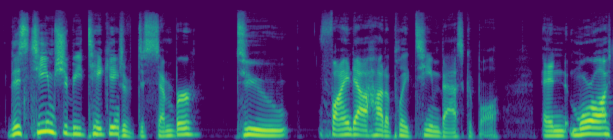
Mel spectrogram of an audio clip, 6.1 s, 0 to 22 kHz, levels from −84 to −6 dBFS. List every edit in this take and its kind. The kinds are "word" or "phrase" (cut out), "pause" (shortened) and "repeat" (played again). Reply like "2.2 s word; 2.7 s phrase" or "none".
1.2 s word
